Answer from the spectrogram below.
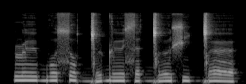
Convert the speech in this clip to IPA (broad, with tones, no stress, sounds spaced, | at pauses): ɭ øː˧ b o˧ s o˥˩ ɡ͡ǀ ø˩˥ ɖ øː˧ s ə˩˥ ɡ͡ǀ ɵː˧ ʃ i˧ ɡ͡ǀ œ˥˩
